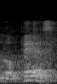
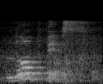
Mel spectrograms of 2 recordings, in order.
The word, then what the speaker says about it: López: Or saying Lopez. It's not Lopez, it's López.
